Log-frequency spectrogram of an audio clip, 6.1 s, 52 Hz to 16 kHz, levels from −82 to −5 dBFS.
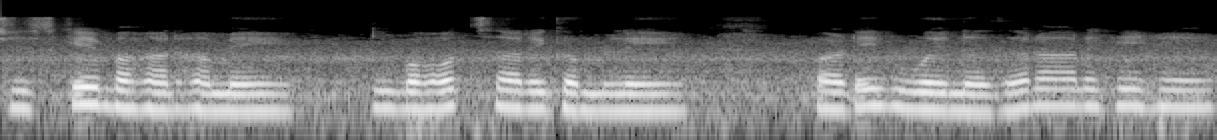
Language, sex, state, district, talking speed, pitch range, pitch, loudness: Hindi, female, Chandigarh, Chandigarh, 120 wpm, 175-200 Hz, 185 Hz, -16 LUFS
